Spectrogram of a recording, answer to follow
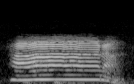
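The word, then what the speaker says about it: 사람: And again, it's found between a and another a. Two vowels. It's in between this vowel and this vowel. So we pronounce it as more like an R sound.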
